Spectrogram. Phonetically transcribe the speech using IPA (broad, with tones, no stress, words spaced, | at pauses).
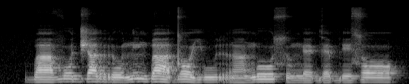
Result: baː˨vo˦d͡ʒa˦ ro˨nĩ˦ɡ͡ba˦˨ dɔ˦˨juː˨ rã˨ŋoː˦ sʊ˨ŋɛ˨ɡɛ˨ be˨zɔ˦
